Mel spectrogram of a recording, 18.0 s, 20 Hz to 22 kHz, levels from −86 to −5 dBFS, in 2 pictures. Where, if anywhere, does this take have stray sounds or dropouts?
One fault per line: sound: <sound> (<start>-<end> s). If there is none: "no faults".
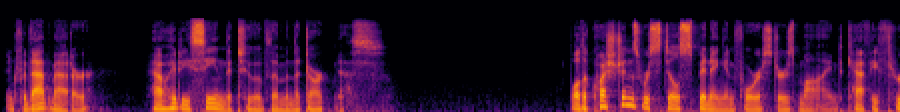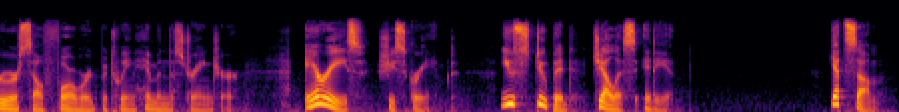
no faults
